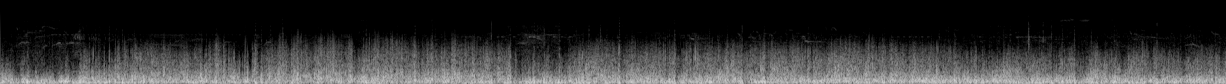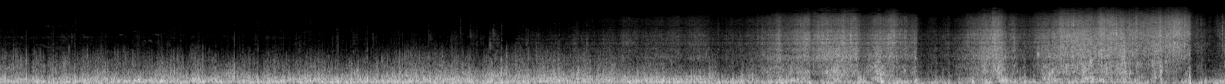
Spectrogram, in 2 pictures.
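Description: Wind buffeting the camera microphone: a loud, steady low rumble that turns harsher and brighter over the last few seconds.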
